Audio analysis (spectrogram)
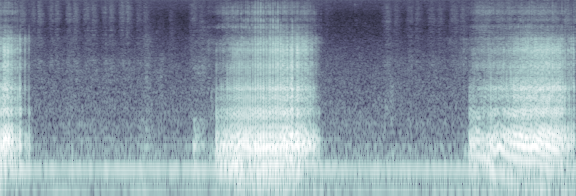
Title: Dad snoring after fishing!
